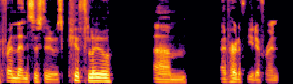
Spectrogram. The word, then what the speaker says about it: Cthulhu: Technically we all say Cthulhu wrong.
